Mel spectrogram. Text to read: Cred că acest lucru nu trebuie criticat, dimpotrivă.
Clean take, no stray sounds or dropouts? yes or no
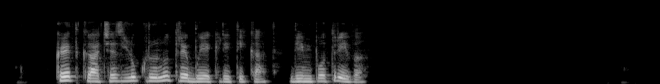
yes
